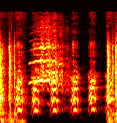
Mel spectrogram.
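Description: A pony whinnies loudly, a shrill neigh breaking into several quavering, wavering pulses that trail off, framed by brief bursts of rough, breathy noise at the start and end.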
